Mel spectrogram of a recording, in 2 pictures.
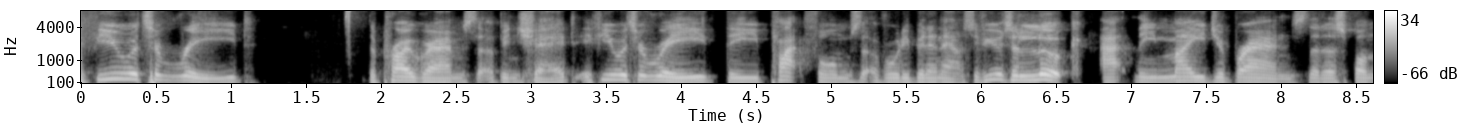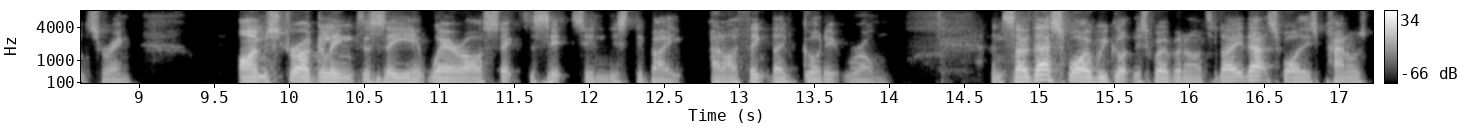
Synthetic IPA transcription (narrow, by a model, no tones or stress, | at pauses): ɪfjəwətʰəɹiːd̪̚ | ðəpʰɹ̥əʊɡɹãmzðətəvbɨ̃nʃɛːdɪfjəwətʰəɹiːd̪̚ðəpʰl̥atfɔːmzðətəvɔlˠɹɛɾibɨ̃ñənãʊ̃nstɪfjəwətəlʊkʔə̰ʔðəmeɪd͡ʒəbɹæ̃ndzðəɾəspɒ̃nsəɹɪ̃ŋ | ãɪ̃mstɹ̥ʌɡl̩ɪ̃ŋtʰəsiːɪʔwəɹaʊəsɛk̚tʰəsɪtsɪ̃nðɪsd̥ɪbeɪt̚ə̃ñaɪθɪ̃ŋk̚ðeɪvɡɒɾɪʔɹɔ̃ŋ | ə̃nsəʊðatswaɪwiɡɒʔ̚ðɪswɛbə̃ñɑːtʰədeɪðatswaɪðɪspʰanl̩ˠz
